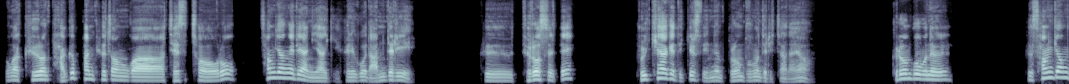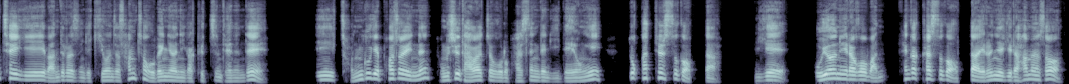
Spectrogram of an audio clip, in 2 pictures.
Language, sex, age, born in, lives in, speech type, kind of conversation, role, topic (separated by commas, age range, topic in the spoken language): Korean, male, 25-29, South Korea, South Korea, conversation, podcast, guest, 직감 덕분에 일이 잘 풀렸던 경험이 있으신가요?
